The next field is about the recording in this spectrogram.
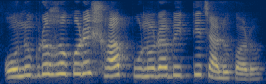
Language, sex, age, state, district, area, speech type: Bengali, female, 18-30, West Bengal, Malda, rural, read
